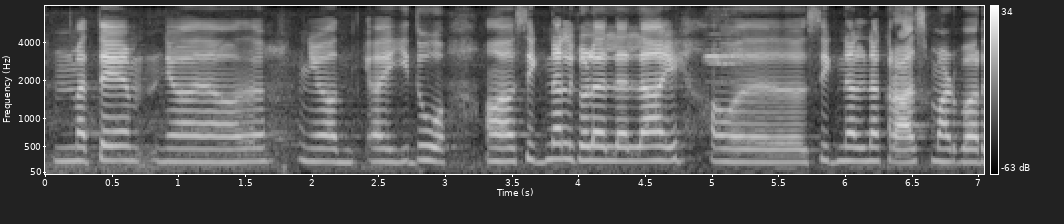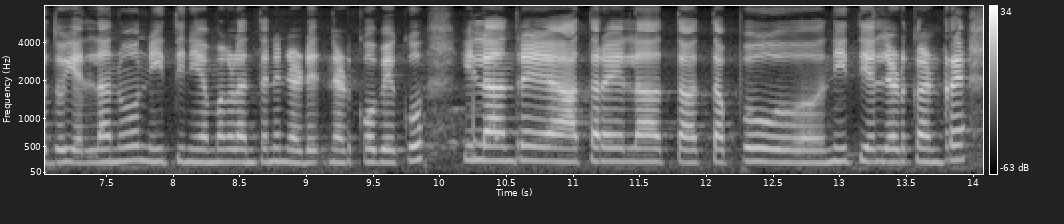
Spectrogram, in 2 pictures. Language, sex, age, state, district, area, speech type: Kannada, female, 18-30, Karnataka, Chitradurga, urban, spontaneous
